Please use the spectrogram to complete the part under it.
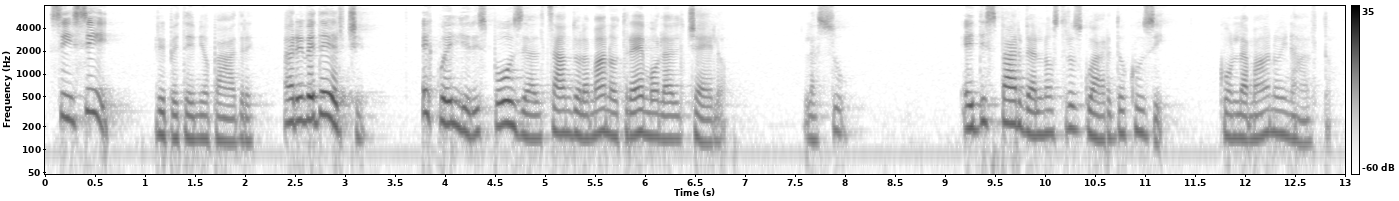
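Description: A woman narrates a classic novel in a gentle, measured way. Her voice sits on the low side for a woman. The delivery is steady, in the manner of a literary audiobook.

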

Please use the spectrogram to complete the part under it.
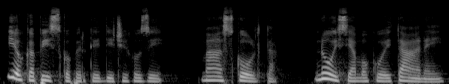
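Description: Audiobook: woman voicing a smooth-talking married officer, measured and persuasive. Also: deep voice, expressive, warm tone.

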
